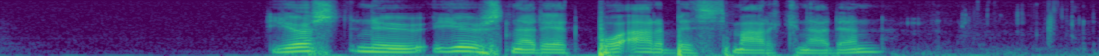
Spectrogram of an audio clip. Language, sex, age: Swedish, male, 63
